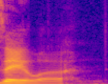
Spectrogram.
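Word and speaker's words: Seele: Whole first section of Honkai Star Rail I just played in Japanese and I was hearing all the names pronounced differently. It is Zayla.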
